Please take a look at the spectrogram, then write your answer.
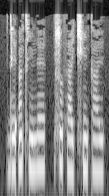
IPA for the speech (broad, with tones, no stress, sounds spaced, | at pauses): d e˨ ʔ ã˦˨ tʰ ĩ˨ n ɛ˦ | s o˦˨ θ a˨ ɪ̯ t͡ɕʰ ĩ˨ k a˦ ɪ̯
